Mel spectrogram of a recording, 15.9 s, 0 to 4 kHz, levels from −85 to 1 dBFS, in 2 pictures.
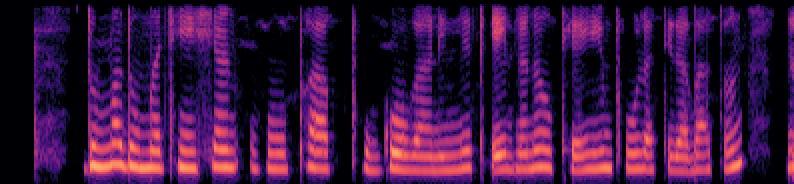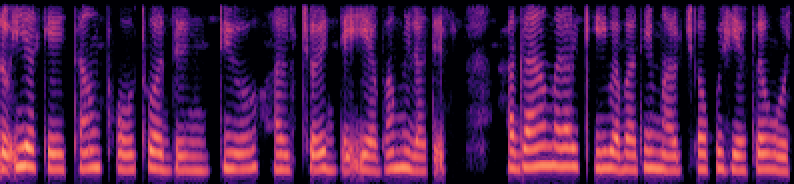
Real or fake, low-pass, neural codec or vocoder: fake; 3.6 kHz; codec, 16 kHz in and 24 kHz out, 2.2 kbps, FireRedTTS-2 codec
